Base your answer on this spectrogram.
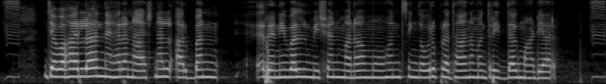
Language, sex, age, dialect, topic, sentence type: Kannada, female, 18-24, Northeastern, banking, statement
